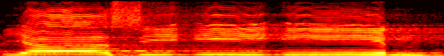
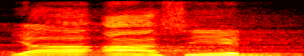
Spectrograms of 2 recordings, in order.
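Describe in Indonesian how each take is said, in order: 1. Vokal i dibaca panjang. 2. Vokal a dibaca panjang. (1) "Kan I-nya dua" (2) "Kan A-nya dua"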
